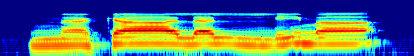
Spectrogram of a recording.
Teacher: لام پر تنوین ہے اور اس کے بعد پھر لام آ گیا ہے تو یہاں پر غنہ نہیں کریں گے، ملا کر تو پڑھیں گے لیکن غنہ نہیں ہوگا.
